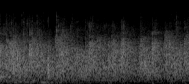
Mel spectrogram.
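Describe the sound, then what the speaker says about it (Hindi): A church congregation claps for the Lord in a dense, steady patter of many hands, moderately distant and even throughout. "जोरदार ताली बजाएंगे प्रभु के लिए।"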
